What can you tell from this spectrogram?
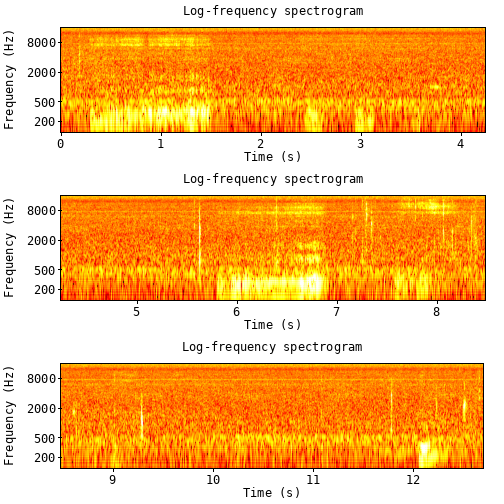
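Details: Soft, irregular rumbling snores with purr-like fluttering on breaths, against quiet room hiss and occasional clicks; snoring.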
